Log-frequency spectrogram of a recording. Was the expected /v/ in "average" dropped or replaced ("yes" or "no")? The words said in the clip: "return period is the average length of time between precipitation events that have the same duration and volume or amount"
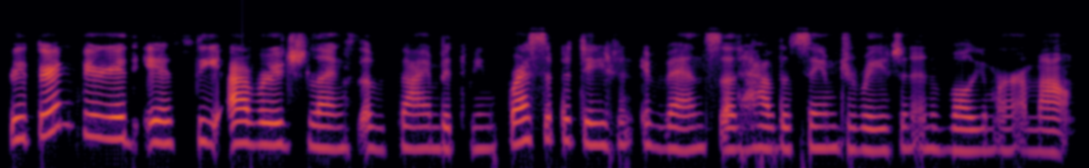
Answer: no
